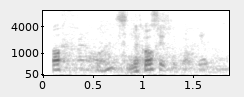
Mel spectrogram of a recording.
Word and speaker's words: Sitnikov: Sitnikov?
